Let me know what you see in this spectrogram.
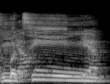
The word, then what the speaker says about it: Mateen: It's Mateen.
